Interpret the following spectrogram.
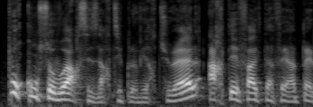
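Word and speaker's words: RTFKT: elle vient de racheter rtf cat est prononcée plutôt artefacts une pépite créé début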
